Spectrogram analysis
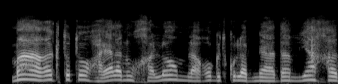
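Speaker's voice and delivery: mock, tearful, sobbing, grieving demon voice. Recapping a story, speaker voices a demon crying over her killed partner. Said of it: "והיא מתחילה לבכות".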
